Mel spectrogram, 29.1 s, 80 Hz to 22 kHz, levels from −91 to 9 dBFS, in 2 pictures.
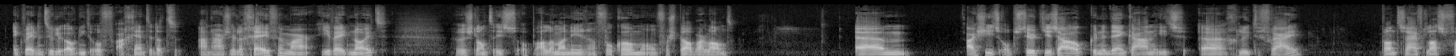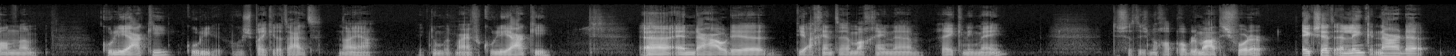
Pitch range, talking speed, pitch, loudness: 80-95 Hz, 175 wpm, 90 Hz, -19 LUFS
